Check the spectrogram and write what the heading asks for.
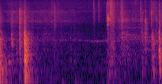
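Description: Sharp clicks and knocks from handling a small computer power supply unit just pulled from a mini PC: two in quick succession at the start, the second the loudest, then a couple more near the end.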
